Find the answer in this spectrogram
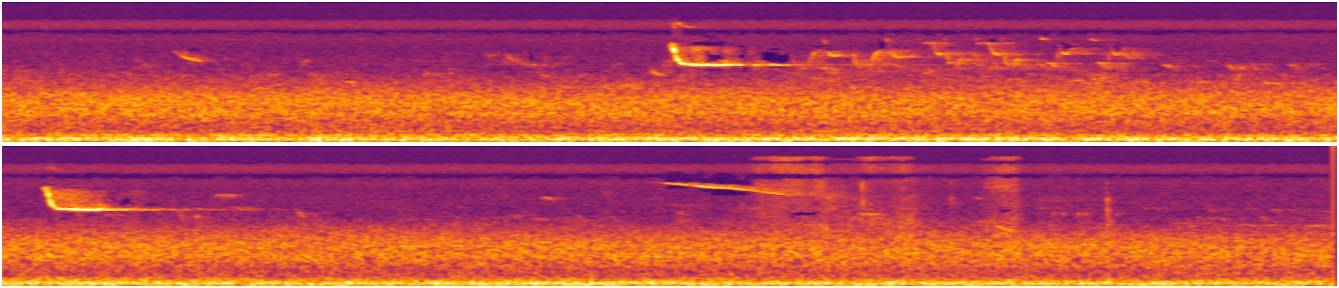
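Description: Birds calling outdoors: two clear calls about three and a half seconds apart, each a quick downward slide that levels off into a short held whistle, with softer chirps after the first and a thin falling whistle near the end. Underneath runs a steady low rumble.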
